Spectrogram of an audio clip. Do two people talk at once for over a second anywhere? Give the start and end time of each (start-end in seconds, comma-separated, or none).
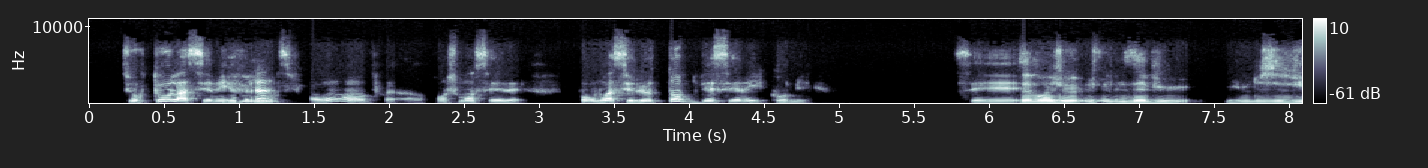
none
